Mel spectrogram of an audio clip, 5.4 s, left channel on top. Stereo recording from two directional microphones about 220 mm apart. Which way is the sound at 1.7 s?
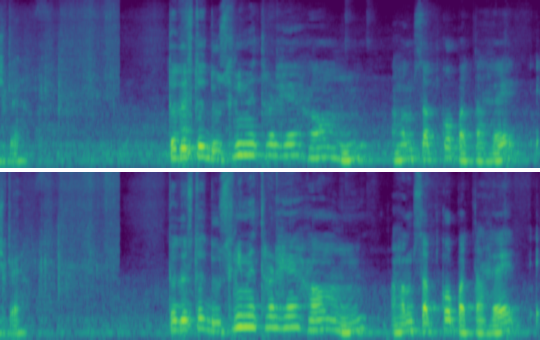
25° right (ahead or behind).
